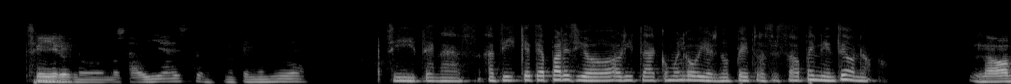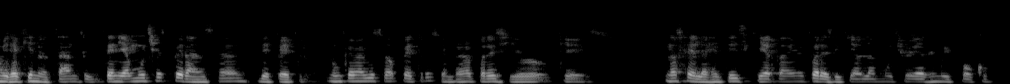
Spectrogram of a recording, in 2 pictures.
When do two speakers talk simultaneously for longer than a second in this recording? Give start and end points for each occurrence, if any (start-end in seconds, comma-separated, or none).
none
